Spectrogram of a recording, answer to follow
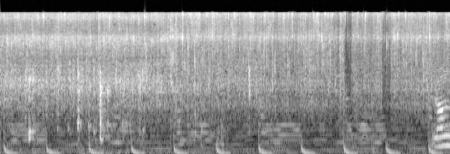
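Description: Tomato masala sizzling in oil in a kadai while a spatula stirs it, under background music with a deep beat about twice a second.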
